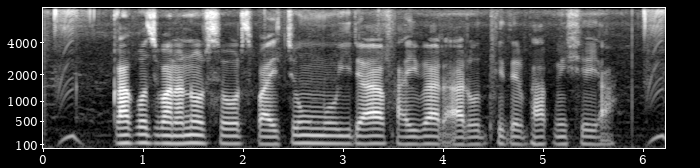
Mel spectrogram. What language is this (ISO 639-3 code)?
ben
